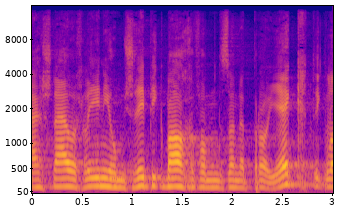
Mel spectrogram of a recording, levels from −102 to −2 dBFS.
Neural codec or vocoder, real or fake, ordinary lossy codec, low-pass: none; real; none; 14.4 kHz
